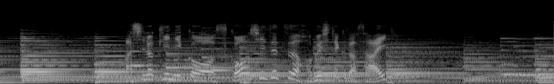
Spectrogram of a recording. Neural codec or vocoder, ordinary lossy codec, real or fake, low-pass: none; none; real; none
